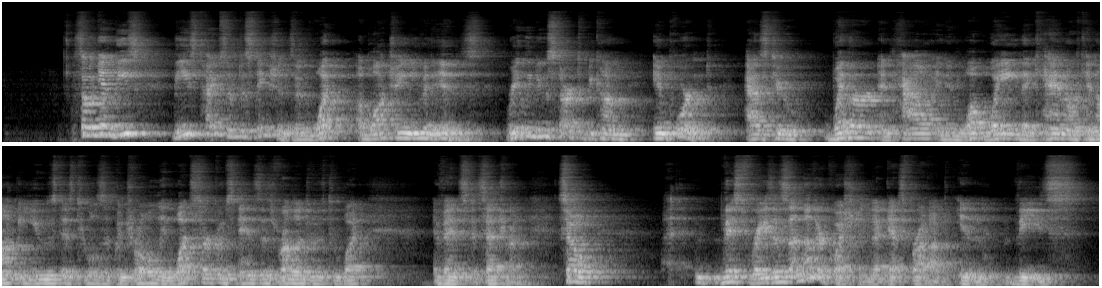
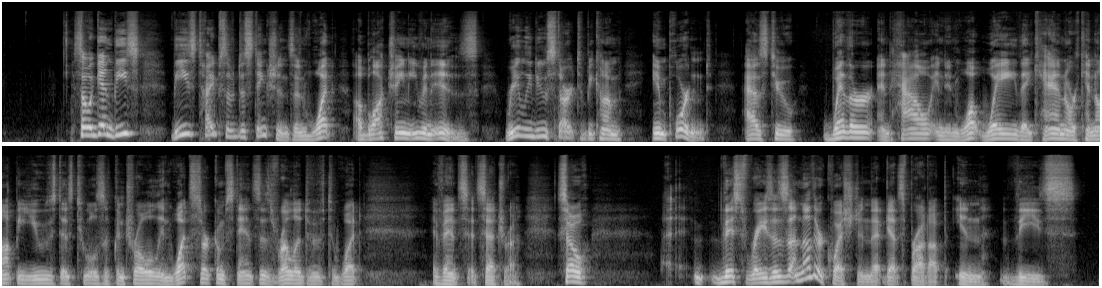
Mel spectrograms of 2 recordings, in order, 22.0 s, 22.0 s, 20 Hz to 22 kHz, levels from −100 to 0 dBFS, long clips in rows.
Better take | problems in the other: second | room echo; noticeable; dies away in 0.9 s // off-mic speech; far

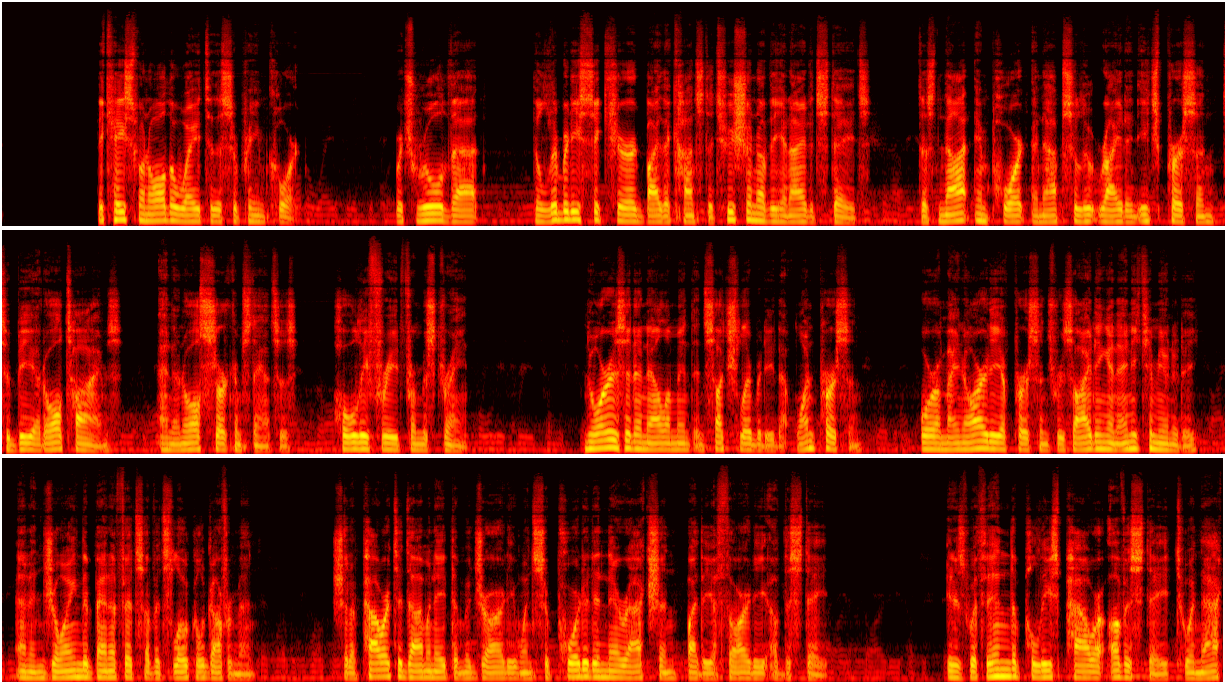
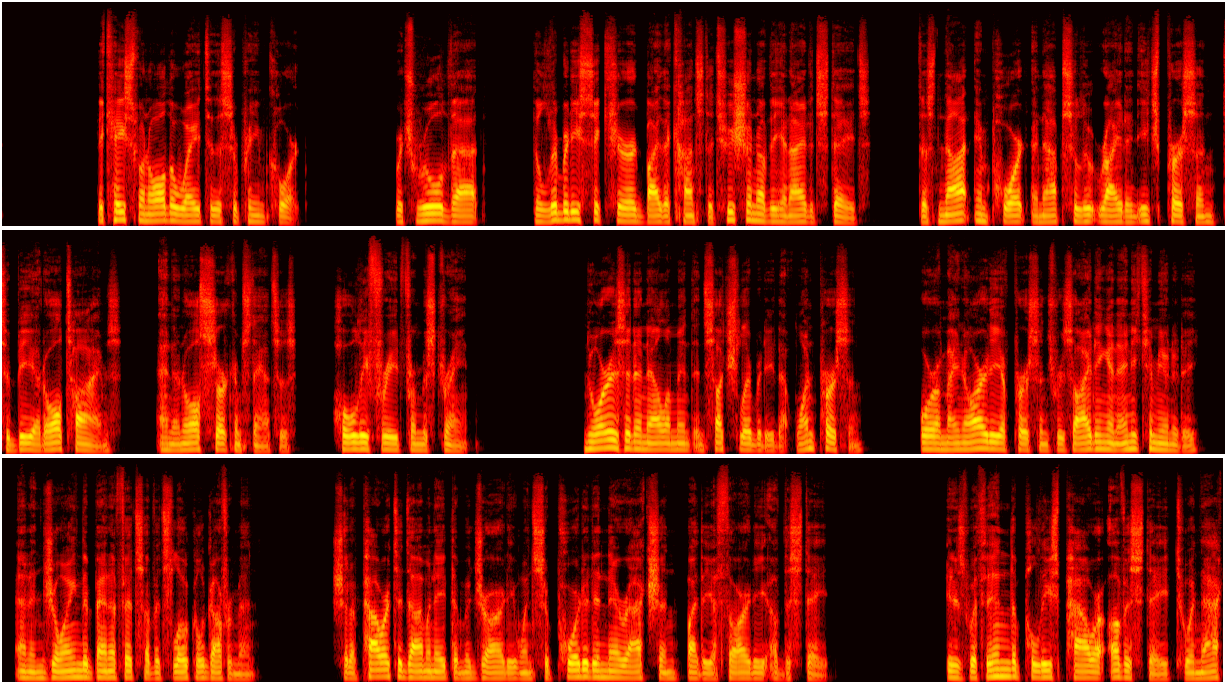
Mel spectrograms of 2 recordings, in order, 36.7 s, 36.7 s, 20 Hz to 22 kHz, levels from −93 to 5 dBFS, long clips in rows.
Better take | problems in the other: second | room echo; noticeable; dies away in 3 s

